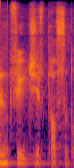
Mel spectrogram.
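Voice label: "in future f possible", Standard Southern British; ɪn'fjʉʧɚf'pɒsɨbl; in future if possible; SYLLABIC CONSONANTS; Fricatives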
